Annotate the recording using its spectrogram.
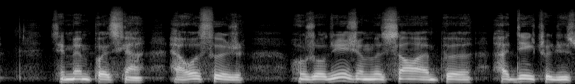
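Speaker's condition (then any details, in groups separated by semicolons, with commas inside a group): Parkinson's disease; regular exercise against stiffness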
